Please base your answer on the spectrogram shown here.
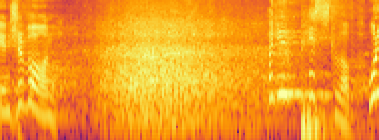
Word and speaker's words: Siobhan: are you talking about bh is pronounced v no it's not love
